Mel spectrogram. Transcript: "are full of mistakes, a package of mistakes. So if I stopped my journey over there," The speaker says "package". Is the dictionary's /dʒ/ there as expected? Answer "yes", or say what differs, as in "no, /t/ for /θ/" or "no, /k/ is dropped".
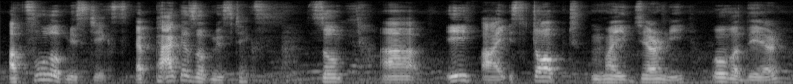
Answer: no, /z/ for /dʒ/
